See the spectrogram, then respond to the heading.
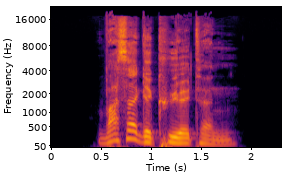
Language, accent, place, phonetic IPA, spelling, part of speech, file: German, Germany, Berlin, [ˈvasɐɡəˌkyːltn̩], wassergekühlten, adjective, De-wassergekühlten.ogg
- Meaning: inflection of wassergekühlt: 1. strong genitive masculine/neuter singular 2. weak/mixed genitive/dative all-gender singular 3. strong/weak/mixed accusative masculine singular 4. strong dative plural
